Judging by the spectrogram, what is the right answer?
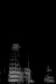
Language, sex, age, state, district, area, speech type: Assamese, female, 45-60, Assam, Golaghat, urban, conversation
